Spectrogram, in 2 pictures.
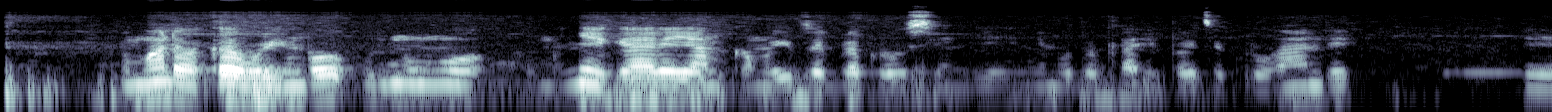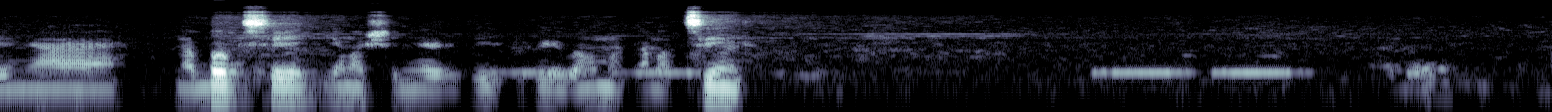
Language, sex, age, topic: Kinyarwanda, male, 25-35, government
